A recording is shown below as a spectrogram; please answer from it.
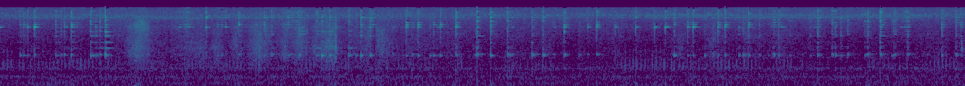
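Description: Fingernails tap and scratch around the outer wall of a hollow, empty-looking white printed ceramic coffee mug held in one hand. Quiet, rapid clicks and light clinks carry a bright ring over a steady low rumble, with scratchy hiss between the taps.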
